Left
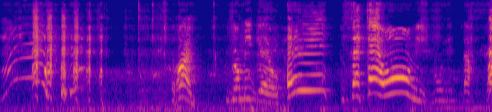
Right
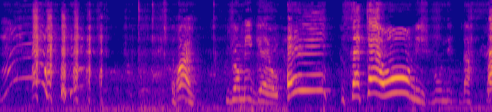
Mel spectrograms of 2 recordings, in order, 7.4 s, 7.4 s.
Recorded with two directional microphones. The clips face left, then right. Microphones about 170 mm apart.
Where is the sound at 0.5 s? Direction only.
20° right (ahead or behind).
